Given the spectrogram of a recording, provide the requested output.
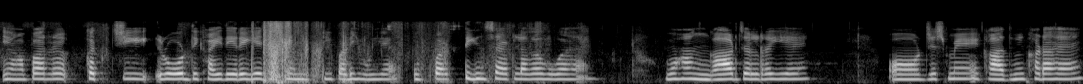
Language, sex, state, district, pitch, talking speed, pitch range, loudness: Hindi, female, Chhattisgarh, Rajnandgaon, 250 Hz, 165 wpm, 240-255 Hz, -18 LUFS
